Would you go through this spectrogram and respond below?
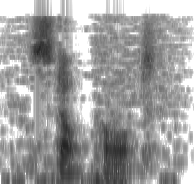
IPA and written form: ˈstɒkpɔːt (Stockport)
